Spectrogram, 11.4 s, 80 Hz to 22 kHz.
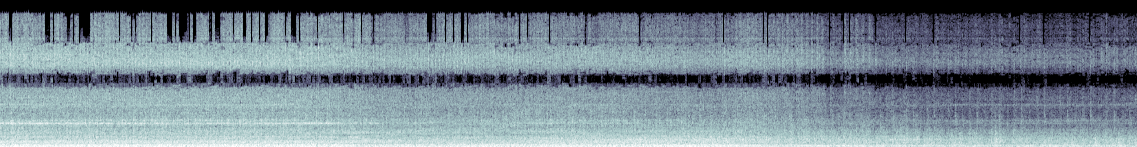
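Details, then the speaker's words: Ford 2600 tractor after valve adjustment (one previously stuck valve freed): steady idle with light even valve-train tapping, much quieter than before, then the engine note drops lower. "sounded much quieter so these are pretty noisy but you hear a little bit of tapping ignore ignore that whatever that noise is but you hear a little bit of tapping under the Val cover but not like it was before"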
